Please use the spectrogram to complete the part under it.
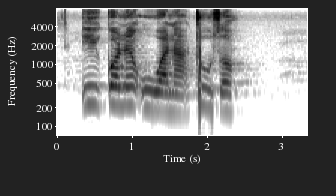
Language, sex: Venda, male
